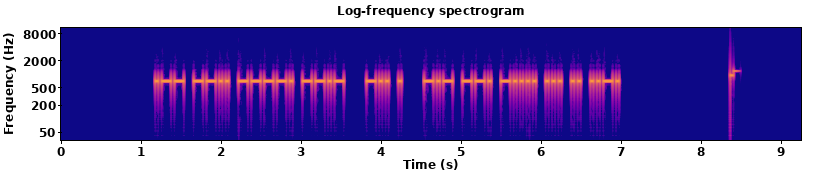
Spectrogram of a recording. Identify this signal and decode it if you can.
Morse code, heard as a keyed tone, about 32 wpm, 700 Hz. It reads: WZ9Q DE KG6SIF
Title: USA Callsign DE Callsign 30wpm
